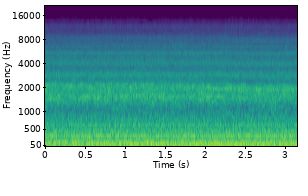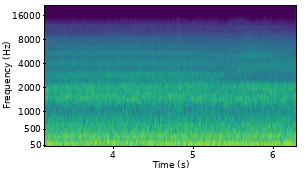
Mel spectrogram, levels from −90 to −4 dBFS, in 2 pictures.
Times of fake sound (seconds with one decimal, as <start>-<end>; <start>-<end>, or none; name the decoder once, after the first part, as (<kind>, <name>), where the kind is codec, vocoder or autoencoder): 1.3-2.3 (autoencoder, DAC-VAE)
